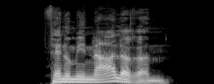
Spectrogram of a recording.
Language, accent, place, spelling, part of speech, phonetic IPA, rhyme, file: German, Germany, Berlin, phänomenalerem, adjective, [fɛnomeˈnaːləʁəm], -aːləʁəm, De-phänomenalerem.ogg
- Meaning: strong dative masculine/neuter singular comparative degree of phänomenal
